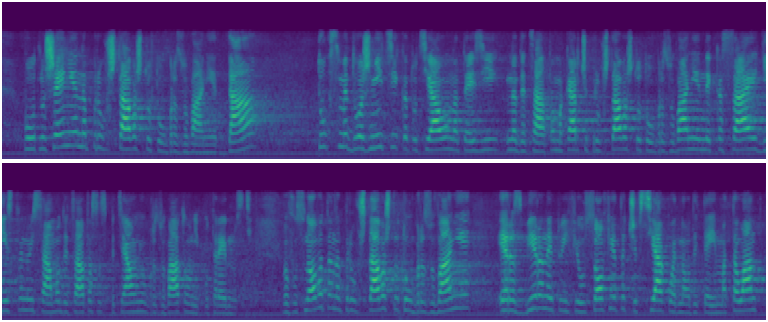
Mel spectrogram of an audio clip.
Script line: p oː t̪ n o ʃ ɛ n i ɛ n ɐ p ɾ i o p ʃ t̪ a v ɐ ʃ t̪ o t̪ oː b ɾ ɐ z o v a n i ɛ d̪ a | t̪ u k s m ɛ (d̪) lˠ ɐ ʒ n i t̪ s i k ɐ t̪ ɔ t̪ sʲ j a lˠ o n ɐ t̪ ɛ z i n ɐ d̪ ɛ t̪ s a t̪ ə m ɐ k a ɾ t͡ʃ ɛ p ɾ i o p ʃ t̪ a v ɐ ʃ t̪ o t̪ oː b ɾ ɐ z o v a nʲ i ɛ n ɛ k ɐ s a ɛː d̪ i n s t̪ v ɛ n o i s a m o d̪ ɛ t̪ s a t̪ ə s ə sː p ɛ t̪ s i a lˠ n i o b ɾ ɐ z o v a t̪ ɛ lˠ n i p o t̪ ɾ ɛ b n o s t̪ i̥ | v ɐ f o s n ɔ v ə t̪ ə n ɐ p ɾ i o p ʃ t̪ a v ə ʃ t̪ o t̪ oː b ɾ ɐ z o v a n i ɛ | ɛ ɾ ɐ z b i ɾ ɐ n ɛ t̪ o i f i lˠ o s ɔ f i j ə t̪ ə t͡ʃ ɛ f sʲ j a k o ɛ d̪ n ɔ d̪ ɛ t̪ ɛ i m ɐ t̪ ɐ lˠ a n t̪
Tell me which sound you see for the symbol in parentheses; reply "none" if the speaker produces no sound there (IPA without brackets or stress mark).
d̪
